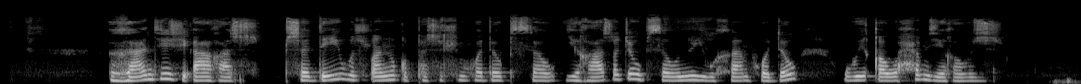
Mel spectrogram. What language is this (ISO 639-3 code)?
kbd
